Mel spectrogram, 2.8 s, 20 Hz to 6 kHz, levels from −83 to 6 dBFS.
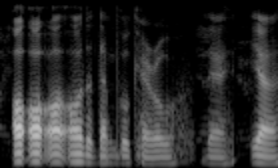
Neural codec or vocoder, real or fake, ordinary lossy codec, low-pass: none; real; none; 5.4 kHz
